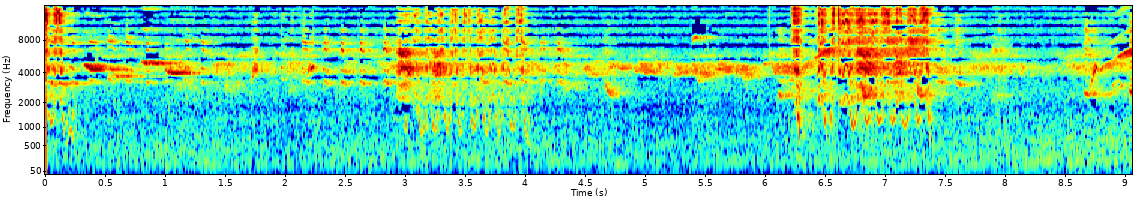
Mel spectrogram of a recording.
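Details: A female Ultramarine grosbeak soliciting mating gives two quick volleys of thin, high chirps, each about a second long, while other birds trill softly in the background.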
